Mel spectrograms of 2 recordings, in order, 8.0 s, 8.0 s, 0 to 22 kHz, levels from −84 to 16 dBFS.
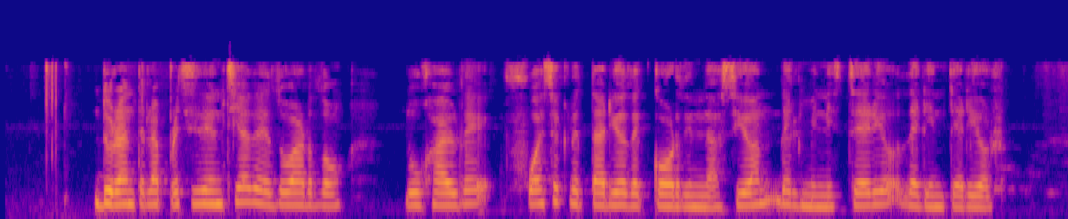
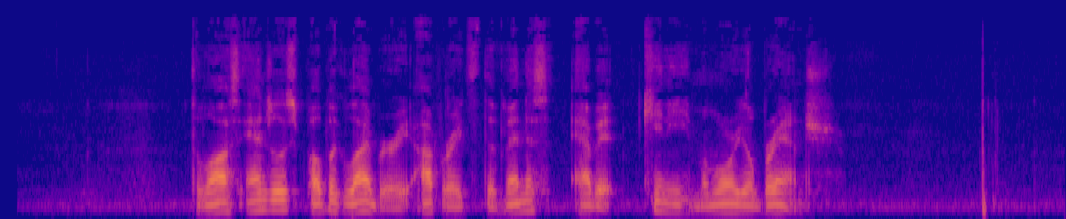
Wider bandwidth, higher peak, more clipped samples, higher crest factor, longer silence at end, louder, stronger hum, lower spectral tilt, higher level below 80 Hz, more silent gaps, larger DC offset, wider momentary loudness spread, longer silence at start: second, 8.2 kHz vs 16 kHz; first, 0 dBFS vs -10 dBFS; neither; about the same, 18 dB vs 22 dB; about the same, 0.5 s vs 0.6 s; first, -18 LUFS vs -29 LUFS; neither; second, -3.5 dB/octave vs -5 dB/octave; first, -60 dBFS vs -74 dBFS; neither; neither; second, 10 LU vs 17 LU; second, 0.35 s vs 1.45 s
